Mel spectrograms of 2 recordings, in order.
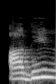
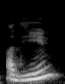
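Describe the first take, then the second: First: अधीन with unaspirated d: adeen; mispronunciation. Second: अधीन with aspirated dh: adheen; correct pronunciation. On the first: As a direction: drop the breath from the "dh" in अधीन. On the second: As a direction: puff the "dh" in अधीन. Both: Shown as a demonstration. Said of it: "अधीन नहीं".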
